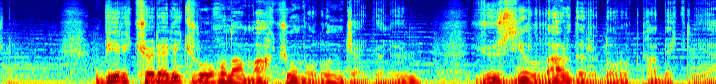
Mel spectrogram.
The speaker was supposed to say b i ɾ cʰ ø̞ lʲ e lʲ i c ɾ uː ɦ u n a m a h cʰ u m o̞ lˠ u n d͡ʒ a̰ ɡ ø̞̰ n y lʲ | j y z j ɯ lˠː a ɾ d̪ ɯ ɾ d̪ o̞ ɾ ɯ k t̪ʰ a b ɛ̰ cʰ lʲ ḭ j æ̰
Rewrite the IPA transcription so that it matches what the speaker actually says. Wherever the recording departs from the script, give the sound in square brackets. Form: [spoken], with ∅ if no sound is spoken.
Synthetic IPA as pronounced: b i ɾ cʰ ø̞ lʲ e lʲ i c ɾ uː ɦ u n a m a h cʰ u m o̞ lˠ u n d͡ʒ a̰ [ɟ] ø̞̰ n y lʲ | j y z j ɯ lˠː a ɾ d̪ ɯ ɾ d̪ o̞ ɾ [u] k t̪ʰ a b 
